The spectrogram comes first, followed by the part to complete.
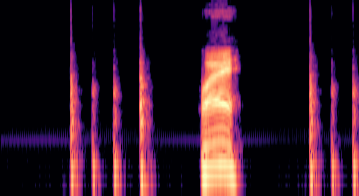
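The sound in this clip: A woman pounds on the door of a room in a house: seven sharp, loud knocks in a burst of four and then a burst of three. A brief voiced call sounds between the two bursts.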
